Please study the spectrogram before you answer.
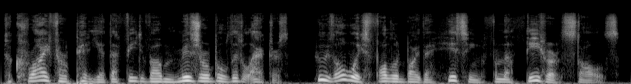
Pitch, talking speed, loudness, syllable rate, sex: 125 Hz, 210 wpm, -21 LUFS, 5.6 syllables/s, male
